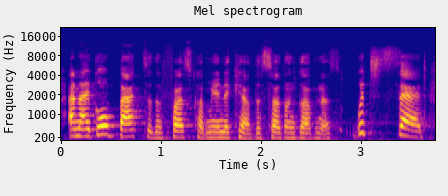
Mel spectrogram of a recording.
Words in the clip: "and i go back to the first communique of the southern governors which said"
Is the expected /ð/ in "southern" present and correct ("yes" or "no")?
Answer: yes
